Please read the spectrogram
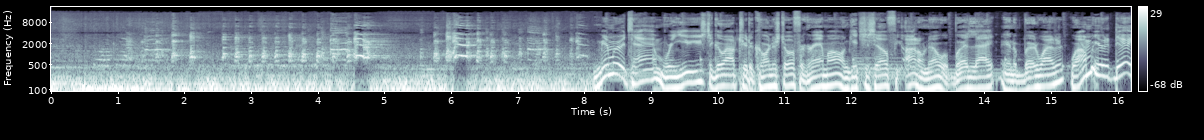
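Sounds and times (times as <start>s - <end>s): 
frantic chicken clucking and screeching squawks as a transition effect: 0.7s - 8.2s
speech: 8.2s - 16.1s.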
